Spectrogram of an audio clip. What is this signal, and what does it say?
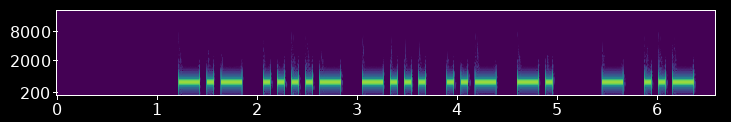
Morse code, heard as a keyed tone, about 17 wpm, 700 Hz. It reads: K4BUN TU
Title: SOTA QSO Practice 17wpm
